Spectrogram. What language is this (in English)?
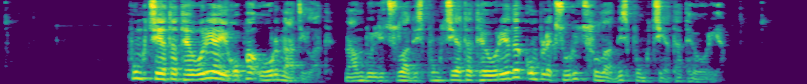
Georgian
